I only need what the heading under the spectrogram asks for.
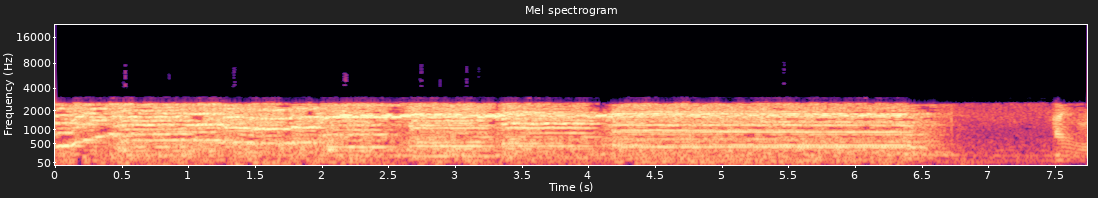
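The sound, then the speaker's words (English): An eastbound special train at Centerville Junction sounds a long, loud, steady horn blast for several seconds, its droning tones holding strong before cutting off abruptly into quiet, with a brief thump at the end. “Isn't it, that a man obsessed with the one thought of escape should find it under the wheels of an oncoming train.”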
